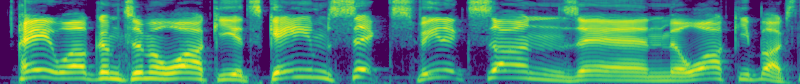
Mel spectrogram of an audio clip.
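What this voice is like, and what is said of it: Mike Breen play-by-play impression. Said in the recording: “That's my best Mike Breen impersonation”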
